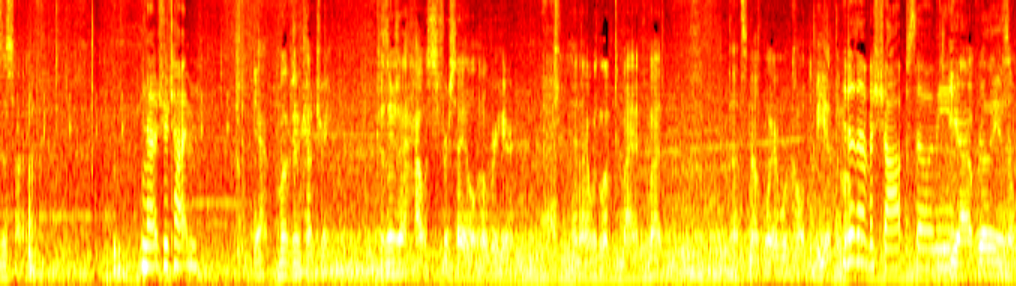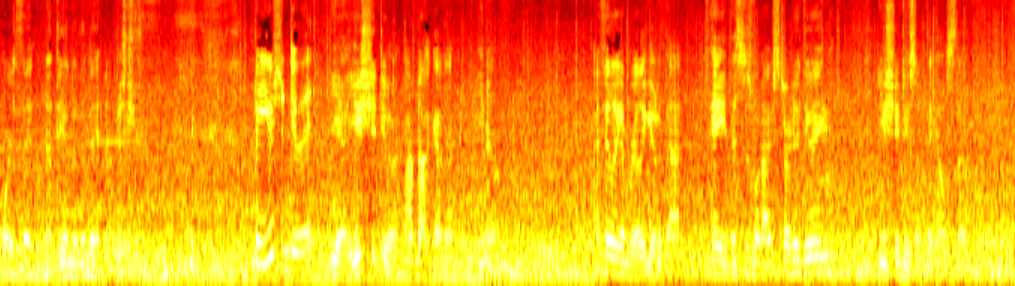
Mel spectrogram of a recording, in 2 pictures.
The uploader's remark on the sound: Car conversations. First off so sorry about the background noise!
